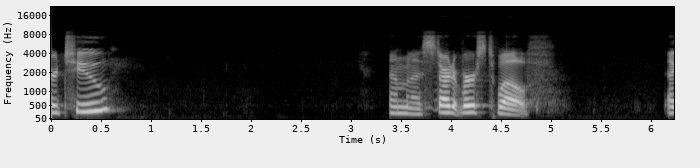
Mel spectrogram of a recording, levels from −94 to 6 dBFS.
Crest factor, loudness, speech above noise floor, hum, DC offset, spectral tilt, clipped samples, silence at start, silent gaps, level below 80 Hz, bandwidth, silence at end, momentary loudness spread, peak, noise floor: 20 dB; -21 LUFS; 60 dB; none; under 0.1%; -4 dB/octave; under 0.1%; 0 s; none; -78 dBFS; 8 kHz; 0 s; 15 LU; -6 dBFS; -80 dBFS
